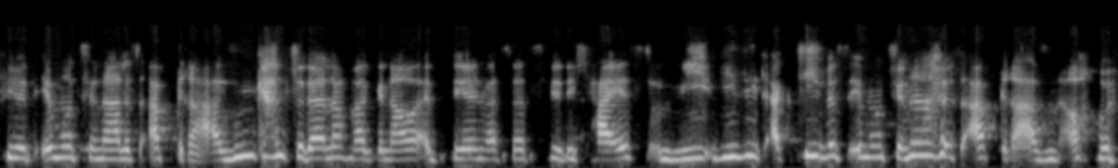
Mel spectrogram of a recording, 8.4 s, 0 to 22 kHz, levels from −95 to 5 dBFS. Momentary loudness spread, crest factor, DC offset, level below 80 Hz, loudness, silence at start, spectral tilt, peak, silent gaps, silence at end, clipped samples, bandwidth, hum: 7 LU; 20 dB; under 0.1%; -66 dBFS; -25 LUFS; 0.05 s; -4 dB/octave; -6 dBFS; none; 0.05 s; under 0.1%; 8 kHz; none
